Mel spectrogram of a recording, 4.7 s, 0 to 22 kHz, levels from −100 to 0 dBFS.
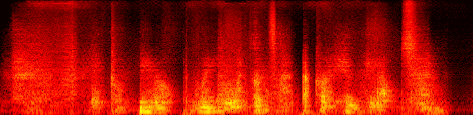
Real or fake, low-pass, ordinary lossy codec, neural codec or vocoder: fake; none; none; codec, 44.1 kHz, 0.9 kbps, DAC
